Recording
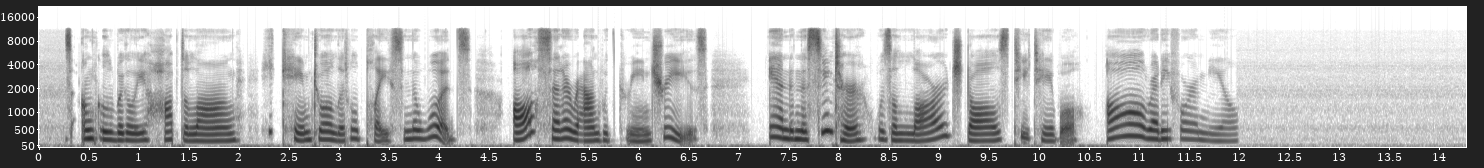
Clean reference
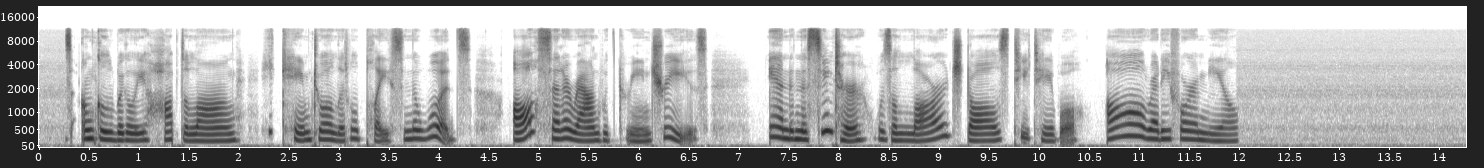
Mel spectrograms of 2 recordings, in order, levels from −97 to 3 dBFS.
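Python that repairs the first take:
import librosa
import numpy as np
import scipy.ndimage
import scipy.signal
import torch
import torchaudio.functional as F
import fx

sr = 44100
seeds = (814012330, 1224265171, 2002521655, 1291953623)

y = fx.fix_declick_ar(x, sr, threshold=6.5)
y = fx.fix_interpolate(y, sr, at_s=(0.58, 5.39, 5.76), length_ms=52.0)
y = fx.gain(y, sr, db=fx.steps((0.0, 0.0), (11.28, 7.5)))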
